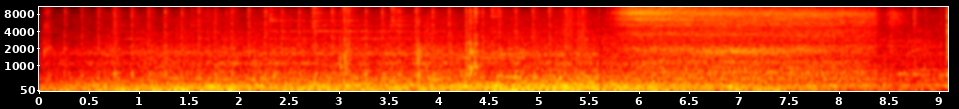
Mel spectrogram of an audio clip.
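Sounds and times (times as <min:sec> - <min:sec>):
rhythmic railcar wheel clatter: 0:00.0 - 0:05.9
1911 electric railcar rumbling along the Bernina line tracks: 0:00.0 - 0:09.0
bright metallic hiss and squeal from the rails: 0:05.7 - 0:08.8.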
